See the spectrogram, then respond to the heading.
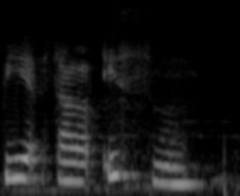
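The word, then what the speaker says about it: بئس الاسم: pengin membacanya dengan tepat maka cara membacanya balismu berarti itu harakatnya dipindah ke huruf sebelumnya pada yang lam alif itu jadi bacaannya tepat yaitu dengan balismu balismu bukan bisal Ismu Jadi bukan bal Ismu tapi bisalismu balismu jadi sekali lagi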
